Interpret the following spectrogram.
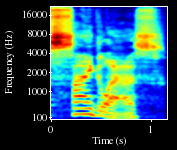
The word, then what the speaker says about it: SGlass: Lastly, this company called SGlass, which is kind of like spyglass, but without the P.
